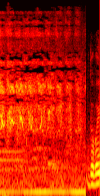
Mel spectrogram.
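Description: A horse whinny used as a sound effect in the clip's soundtrack: one long, quavering call that cuts off abruptly near the end, where a child's voice begins.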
